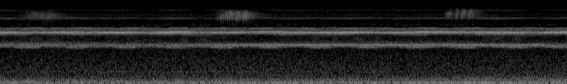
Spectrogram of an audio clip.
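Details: A night chorus of New England crickets in summer, an even, ringing high trill that never pauses, topped by three brief glittering bursts of higher chirping.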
